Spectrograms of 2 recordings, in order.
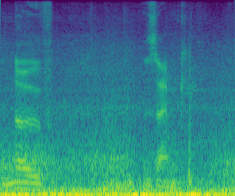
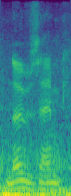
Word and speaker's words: Nové Zámky: tell you now I did actually press the translate pronunciation button on Wikipedia and it doesn't sound too dislike no zamy no zami is where we're heading there's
